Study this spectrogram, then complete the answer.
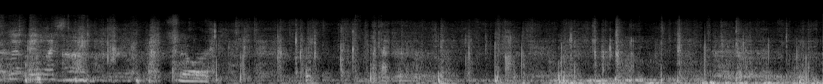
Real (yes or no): no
